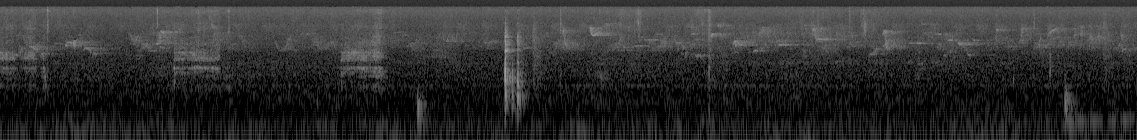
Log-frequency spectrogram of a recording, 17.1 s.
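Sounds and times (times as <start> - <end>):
faint birds chirping: 0.0 - 17.0
sharp knocks: 7.6 - 7.9.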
